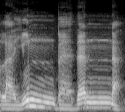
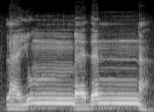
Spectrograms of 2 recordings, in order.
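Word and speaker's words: لَيُنۢبَذَنَّ: Nah, di sini dibacanya bukan layunbadanna tapi layumbadanna. Layum eqlab berubah menjadi huruf mim.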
